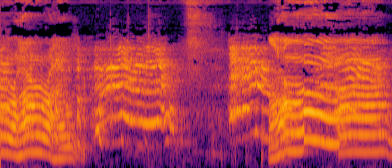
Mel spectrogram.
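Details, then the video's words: French poodle puppy howling while watching videos: long, wavering, tonal howls with rich harmonics, one dipping and sliding down, a short pause, then another sustained, slightly falling howl. "French poodle auyando !"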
